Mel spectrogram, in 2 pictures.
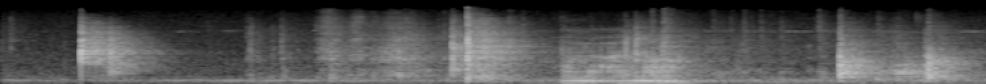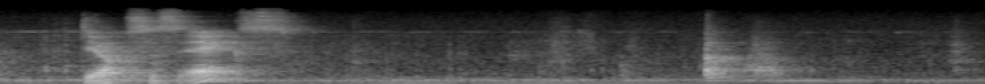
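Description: Stiff plastic packaging crinkles and clicks as it is handled and pulled open.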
